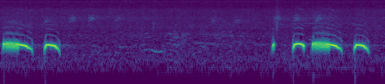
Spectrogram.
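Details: Spotted dove calling to prompt other birds to respond: two low, falling hooted coos, a quiet gap of about three seconds, then a short click-like note and three more loud coos in quick succession.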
